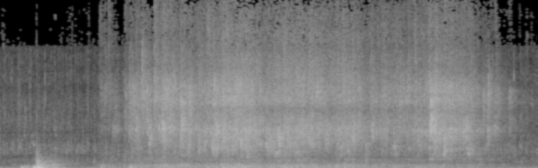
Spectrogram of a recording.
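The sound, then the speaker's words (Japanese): Hot water runs and pours as shoulders are rinsed during a bathing wash, a steady gushing hiss that starts after a brief knock and continues evenly to the end, with no talking. “お湯で流していきますね。まずは右肩から、”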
